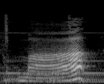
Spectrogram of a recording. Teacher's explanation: the third tone technically goes down and then up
